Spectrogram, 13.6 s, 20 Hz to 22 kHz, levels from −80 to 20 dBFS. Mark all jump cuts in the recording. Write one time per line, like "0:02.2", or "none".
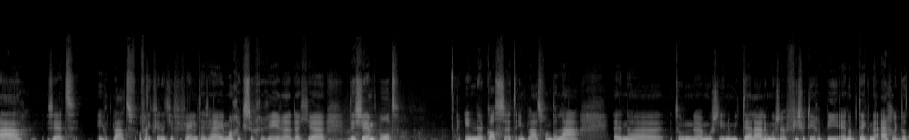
0:02.2
0:09.1

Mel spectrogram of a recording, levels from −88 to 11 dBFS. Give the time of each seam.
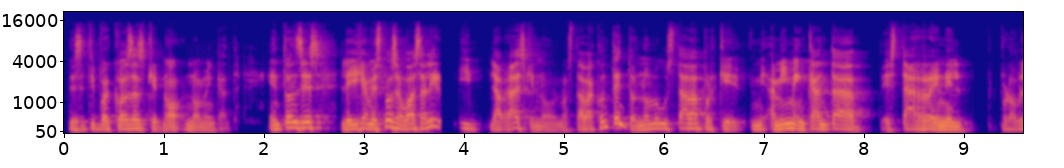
0:03.7

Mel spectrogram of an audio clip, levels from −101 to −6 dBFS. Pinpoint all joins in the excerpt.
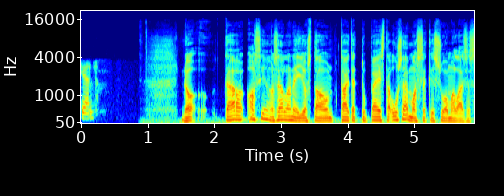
none

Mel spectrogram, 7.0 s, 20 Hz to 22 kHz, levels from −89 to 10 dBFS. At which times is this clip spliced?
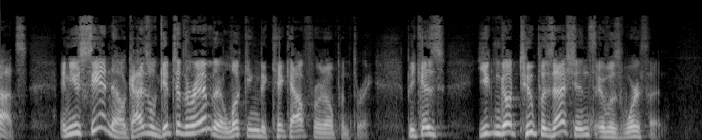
0:02.1
0:05.9

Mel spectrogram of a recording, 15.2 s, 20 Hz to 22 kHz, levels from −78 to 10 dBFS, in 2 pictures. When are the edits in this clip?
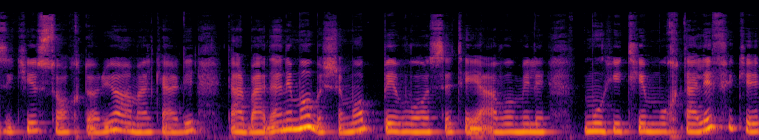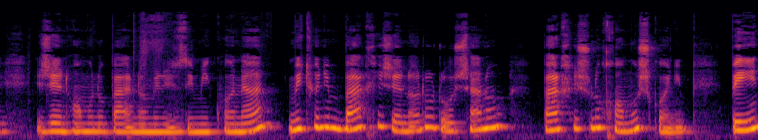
0:10.4

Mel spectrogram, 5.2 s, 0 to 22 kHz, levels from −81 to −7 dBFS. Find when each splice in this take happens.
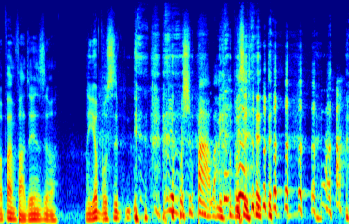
0:01.3

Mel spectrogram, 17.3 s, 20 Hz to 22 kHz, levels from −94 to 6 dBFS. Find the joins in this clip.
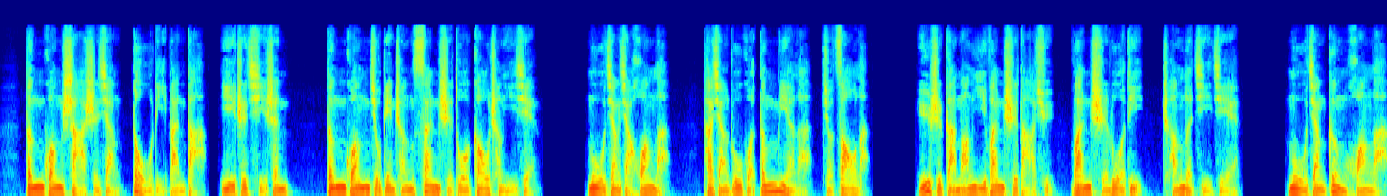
0:02.7

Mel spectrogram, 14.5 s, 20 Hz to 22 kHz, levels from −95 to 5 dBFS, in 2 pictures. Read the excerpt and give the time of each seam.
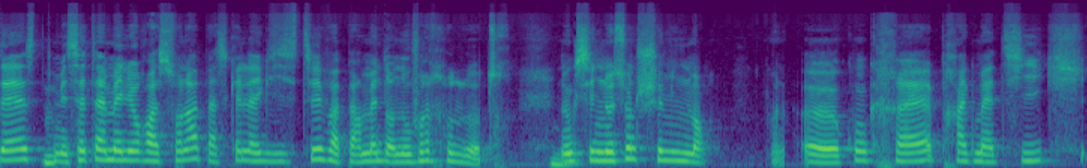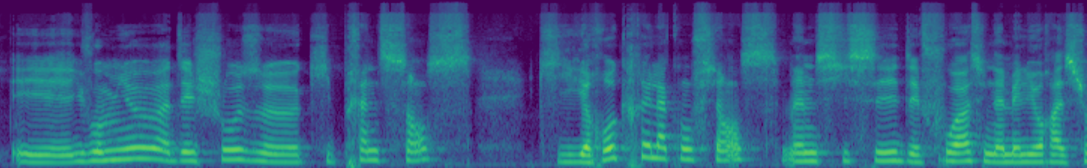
0:05.2

